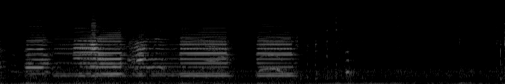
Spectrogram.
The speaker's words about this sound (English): Can I get a honk?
